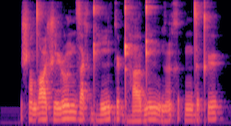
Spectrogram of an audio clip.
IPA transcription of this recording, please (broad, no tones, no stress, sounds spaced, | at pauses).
ʃ ə̃ dˤ o u̯ ʃ i ɭ õ n z a x ɖʱ ĩ k ə ɖʱ a ɖ ĩ ŋ ɡ ə̃ x | n d ə kʼ ʏ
